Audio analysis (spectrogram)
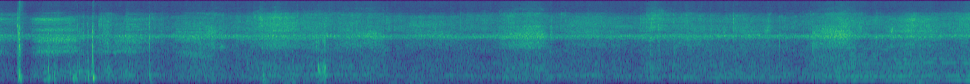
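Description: A queen bee flies close by with a steady insect buzz that keeps going throughout, under a few faint clicks and handling sounds near the start.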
